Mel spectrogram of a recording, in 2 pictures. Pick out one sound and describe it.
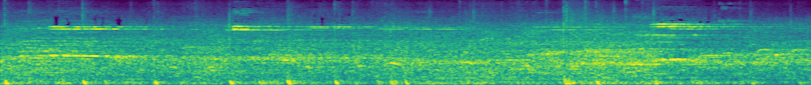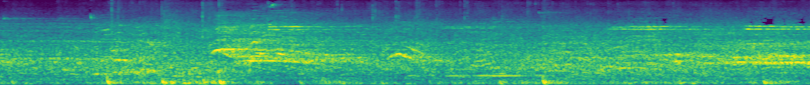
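Players and spectators shout and cheer in a large echoing gym.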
